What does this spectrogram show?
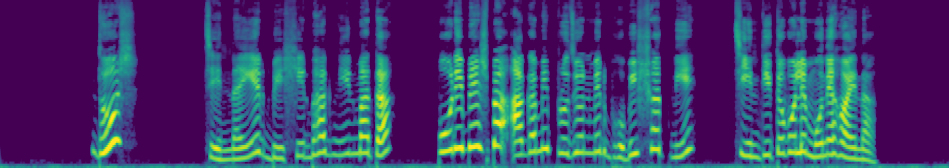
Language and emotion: Bengali, disgusted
